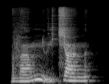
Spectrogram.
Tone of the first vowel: rising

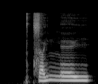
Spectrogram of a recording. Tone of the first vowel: rising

